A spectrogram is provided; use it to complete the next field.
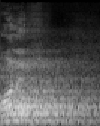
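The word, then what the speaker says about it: honour: ऑनर में h silent रहता है, ऑनर।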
